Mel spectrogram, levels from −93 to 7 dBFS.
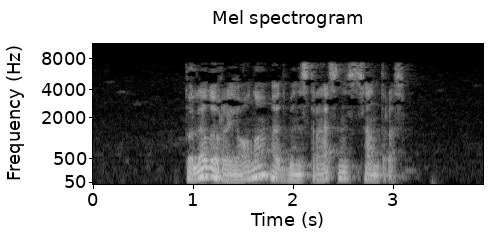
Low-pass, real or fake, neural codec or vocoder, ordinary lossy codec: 7.2 kHz; real; none; MP3, 96 kbps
